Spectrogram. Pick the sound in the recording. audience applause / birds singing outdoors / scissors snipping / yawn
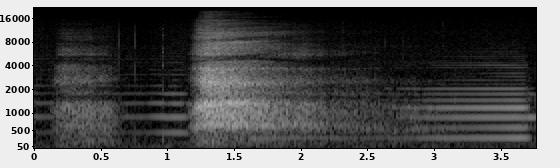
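yawn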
